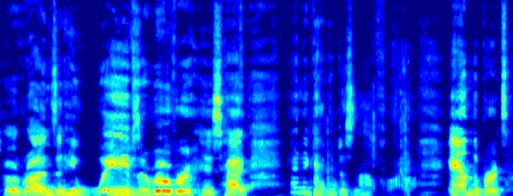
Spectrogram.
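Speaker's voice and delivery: normal talking voice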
